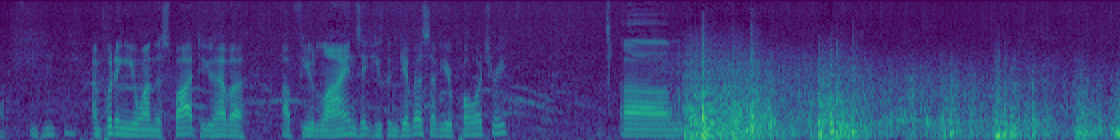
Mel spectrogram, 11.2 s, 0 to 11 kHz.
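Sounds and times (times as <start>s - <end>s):
heavy rain in a thunderstorm: 0.0s - 11.1s
speech: 0.4s - 5.2s, 6.2s - 7.8s
rolling thunder: 6.6s - 11.1s.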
